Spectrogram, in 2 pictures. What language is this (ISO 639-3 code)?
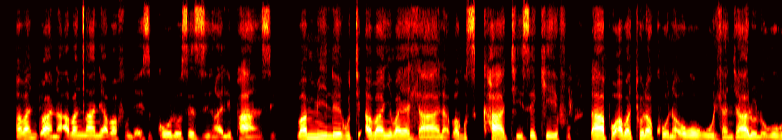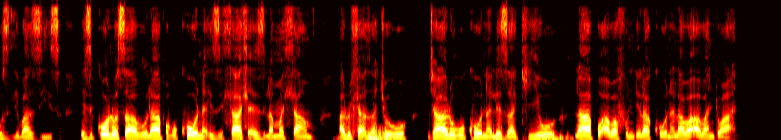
nde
